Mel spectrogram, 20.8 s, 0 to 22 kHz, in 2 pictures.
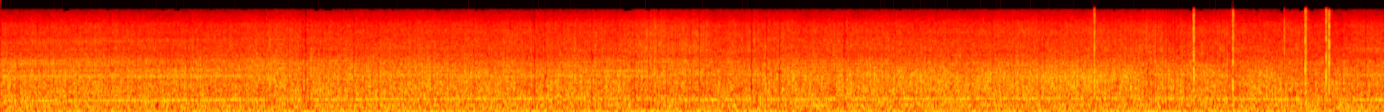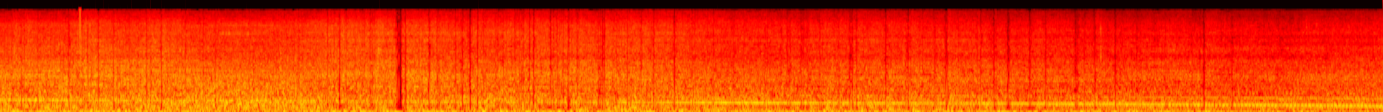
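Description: Honda CBR600RR inline-four engine held wide open in a high gear at over 170 km/h, its pitch climbing slowly for about eight seconds and then falling steadily as the rider backs off for a slight bend, all under heavy wind rush on the microphone.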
